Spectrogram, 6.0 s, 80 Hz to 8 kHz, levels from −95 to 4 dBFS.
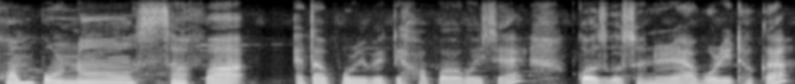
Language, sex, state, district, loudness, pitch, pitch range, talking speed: Assamese, female, Assam, Sonitpur, -17 LUFS, 235 Hz, 225-275 Hz, 100 wpm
